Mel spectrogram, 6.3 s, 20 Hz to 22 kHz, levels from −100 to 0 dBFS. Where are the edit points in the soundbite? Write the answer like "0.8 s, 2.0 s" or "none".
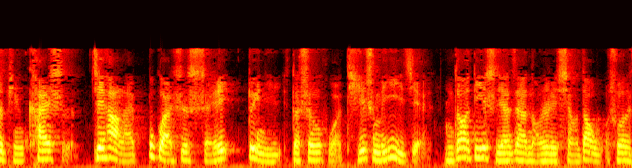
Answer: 4.4 s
